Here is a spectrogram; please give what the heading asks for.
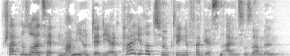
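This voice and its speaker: A woman reading the lines of a quirky, excitable male alien time traveller in a storybook. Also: high-pitched, quick pace, voice pushed up. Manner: excitable, rambling, lively.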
